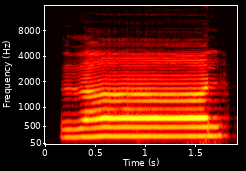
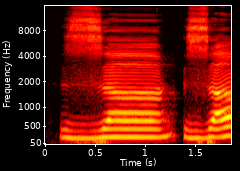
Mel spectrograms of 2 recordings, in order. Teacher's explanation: زال کو بھی سا کی طرح نرم ادا کریں گے اور زا کی آواز نہیں آئے گی، زال اور زا کو ادا کرتے ہوئے فرق کریں گے۔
